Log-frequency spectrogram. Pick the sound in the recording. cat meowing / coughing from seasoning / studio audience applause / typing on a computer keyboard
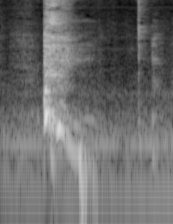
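coughing from seasoning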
